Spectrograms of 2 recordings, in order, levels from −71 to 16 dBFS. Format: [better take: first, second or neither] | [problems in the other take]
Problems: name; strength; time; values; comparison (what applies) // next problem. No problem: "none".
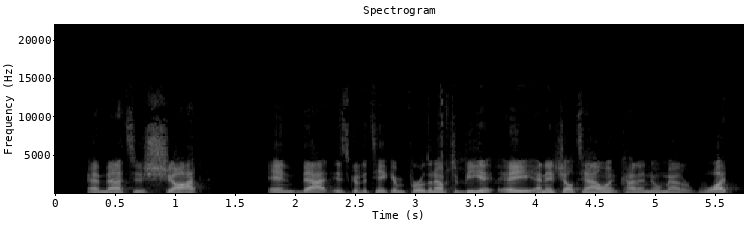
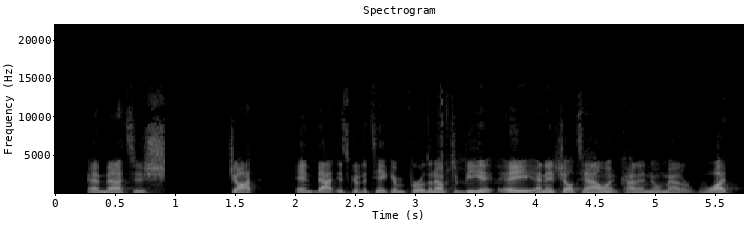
first | audio freezing; at 1 s for 0.5 s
